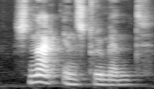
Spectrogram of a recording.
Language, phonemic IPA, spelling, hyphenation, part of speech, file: Dutch, /ˈsnarɪnstryˌmɛnt/, snaarinstrument, snaar‧in‧stru‧ment, noun, Nl-snaarinstrument.ogg
- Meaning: string instrument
